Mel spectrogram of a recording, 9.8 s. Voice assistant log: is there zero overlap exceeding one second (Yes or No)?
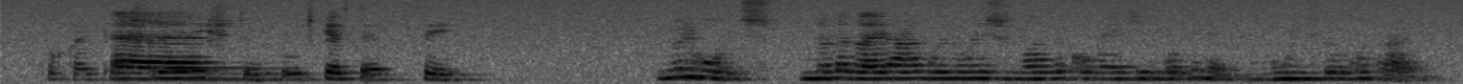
No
